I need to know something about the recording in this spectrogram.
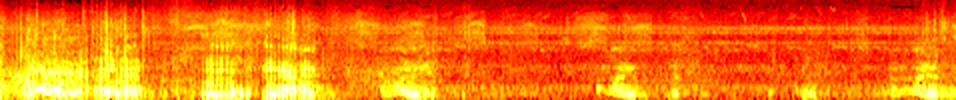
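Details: Big cat giving deep, loud growling roars in three heavy bursts, then quieter, shorter grunts spaced about a second apart.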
